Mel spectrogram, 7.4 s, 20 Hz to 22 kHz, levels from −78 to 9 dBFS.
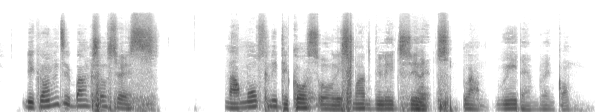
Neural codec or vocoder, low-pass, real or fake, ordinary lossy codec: codec, 44.1 kHz, 2.6 kbps, DAC; 14.4 kHz; fake; AAC, 48 kbps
